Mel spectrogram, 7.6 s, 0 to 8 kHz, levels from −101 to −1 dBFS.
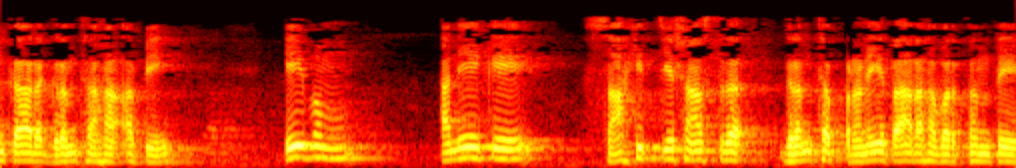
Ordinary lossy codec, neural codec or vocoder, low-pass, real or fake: MP3, 24 kbps; none; 7.2 kHz; real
